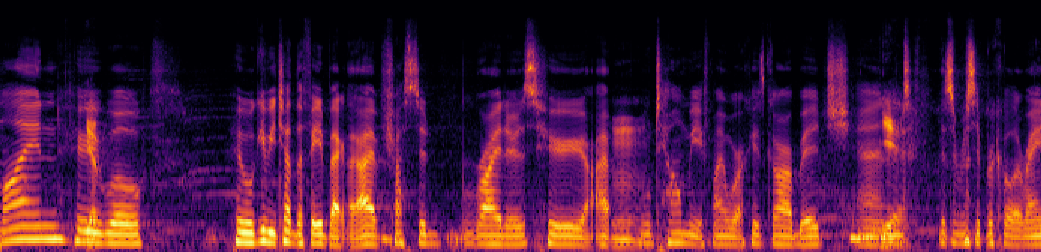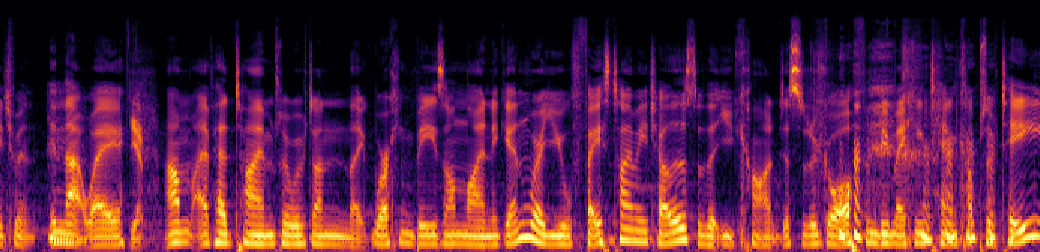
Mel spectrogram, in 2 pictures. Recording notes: This podcast was recorded live at the Brunswick Street Bookstore .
